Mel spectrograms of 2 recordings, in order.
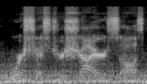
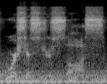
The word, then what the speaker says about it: Worcestershire sauce: I know that some people look at how it's spelled and they think it's called Worcestershire sauce, but no, it's it's pronounced Worcester sauce.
